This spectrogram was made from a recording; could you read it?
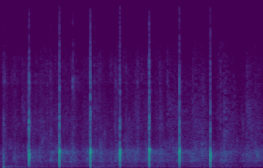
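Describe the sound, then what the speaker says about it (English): Single-person claps ring out at a graduation ceremony, about seven sharp, evenly spaced hand claps, close and fairly loud over a quiet background rather than a full crowd's applause. "How about another round of applause for Dr."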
